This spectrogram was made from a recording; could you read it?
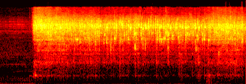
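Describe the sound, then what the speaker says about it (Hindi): Onions dropped into hot oil in a pan burst into a loud, steady hiss of frying that starts abruptly after a near-silent moment and keeps going, close and uninterrupted. "तेल गर्म हो चुका है, अब हम इसमें प्याज डाल लेते हैं"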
